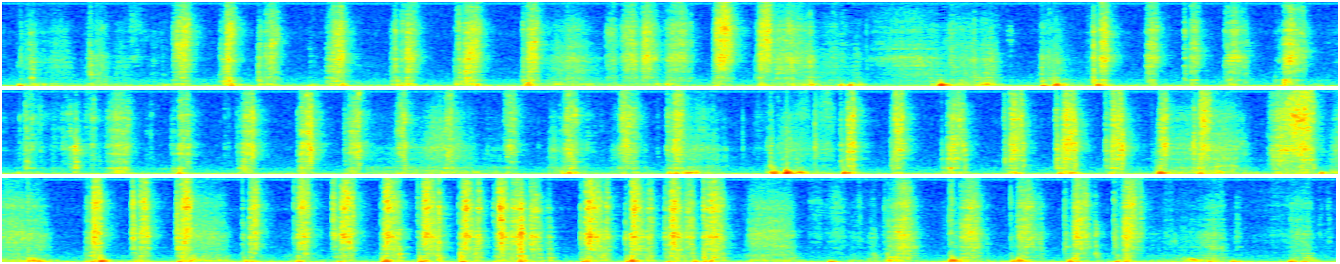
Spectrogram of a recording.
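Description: Sandpaper rubbed in quick back-and-forth strokes over the corner of a cardstock-covered cardboard box, sanding down the bulky edge to smooth it.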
